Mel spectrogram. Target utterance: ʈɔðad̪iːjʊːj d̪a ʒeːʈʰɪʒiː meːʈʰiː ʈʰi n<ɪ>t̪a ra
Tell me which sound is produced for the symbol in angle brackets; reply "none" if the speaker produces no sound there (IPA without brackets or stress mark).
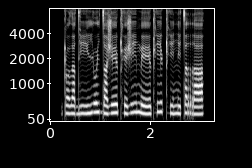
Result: i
